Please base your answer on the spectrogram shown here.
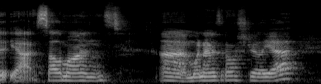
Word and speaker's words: Salomon: Yeah, Salomons.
